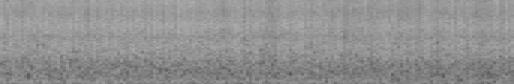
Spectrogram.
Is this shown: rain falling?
yes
